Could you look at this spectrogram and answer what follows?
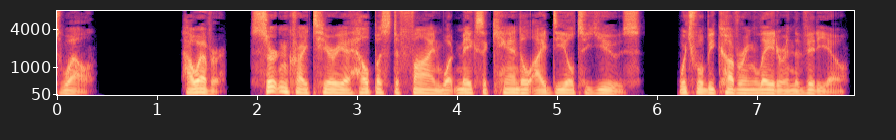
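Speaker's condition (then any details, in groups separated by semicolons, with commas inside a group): No condition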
